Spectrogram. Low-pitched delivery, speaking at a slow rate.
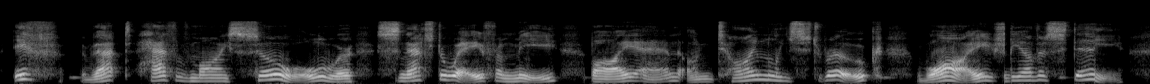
No: medium, 170 Hz; slow, 105 wpm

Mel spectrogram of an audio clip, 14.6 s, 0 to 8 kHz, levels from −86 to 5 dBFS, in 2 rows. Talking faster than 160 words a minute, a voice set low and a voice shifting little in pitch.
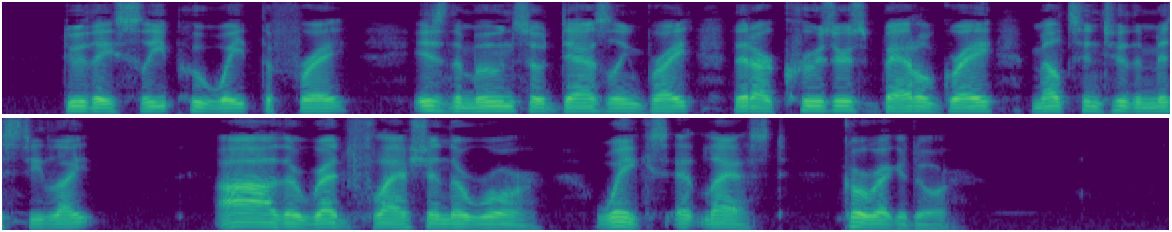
No: average, 140 wpm; low, 105 Hz; narrow, 2.1 semitones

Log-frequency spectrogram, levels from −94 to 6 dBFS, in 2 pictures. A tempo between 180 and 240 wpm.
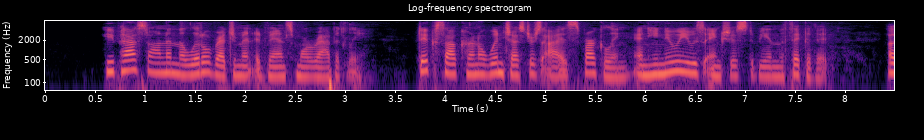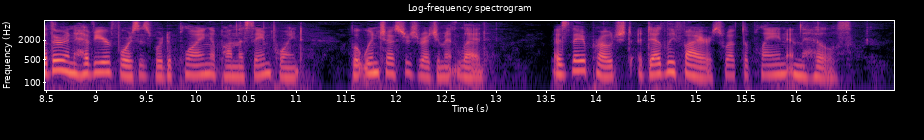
Yes: average, 195 wpm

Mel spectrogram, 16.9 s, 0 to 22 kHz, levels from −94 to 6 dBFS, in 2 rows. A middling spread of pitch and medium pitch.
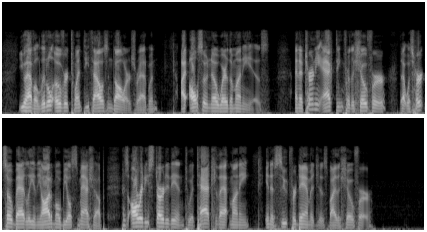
No: average, 3.7 semitones; low, 115 Hz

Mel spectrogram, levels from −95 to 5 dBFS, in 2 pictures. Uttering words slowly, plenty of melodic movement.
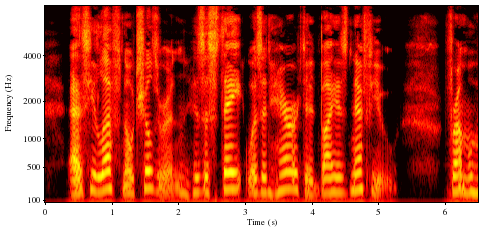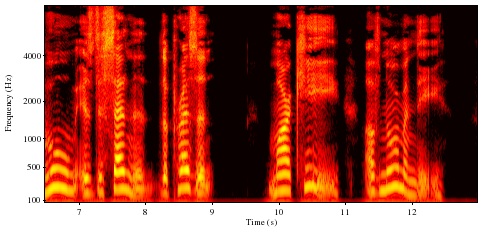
No: slow, 95 wpm; average, 3.8 semitones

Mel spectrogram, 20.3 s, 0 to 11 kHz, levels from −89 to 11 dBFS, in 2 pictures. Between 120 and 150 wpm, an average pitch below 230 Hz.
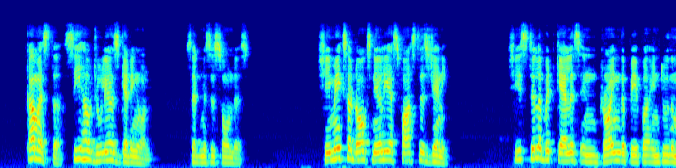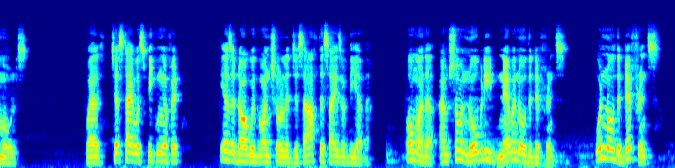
No: average, 200 wpm; medium, 140 Hz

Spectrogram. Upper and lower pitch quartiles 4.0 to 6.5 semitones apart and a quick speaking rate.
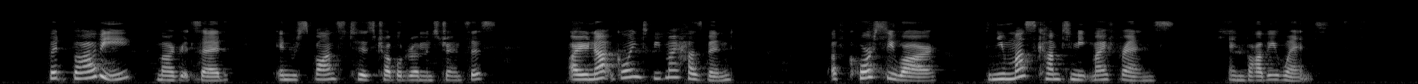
No: wide, 5.6 semitones; average, 145 wpm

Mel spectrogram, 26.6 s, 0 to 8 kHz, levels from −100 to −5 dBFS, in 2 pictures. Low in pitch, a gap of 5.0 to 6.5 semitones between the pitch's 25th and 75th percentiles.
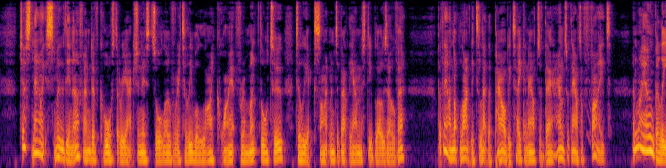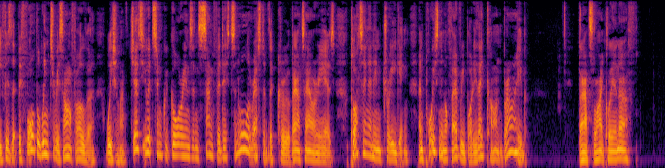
Yes: low, 100 Hz; average, 5.3 semitones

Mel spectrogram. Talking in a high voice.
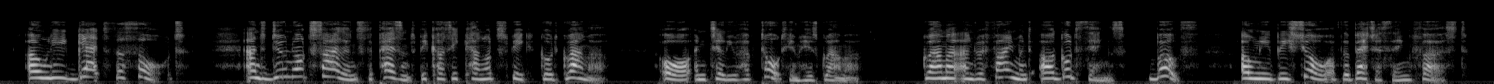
Yes: very high, 260 Hz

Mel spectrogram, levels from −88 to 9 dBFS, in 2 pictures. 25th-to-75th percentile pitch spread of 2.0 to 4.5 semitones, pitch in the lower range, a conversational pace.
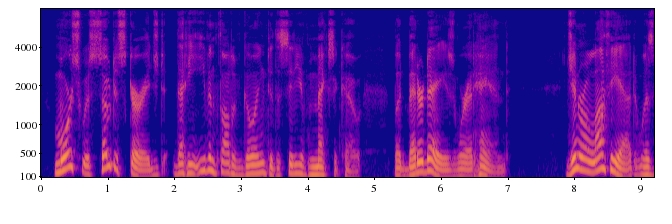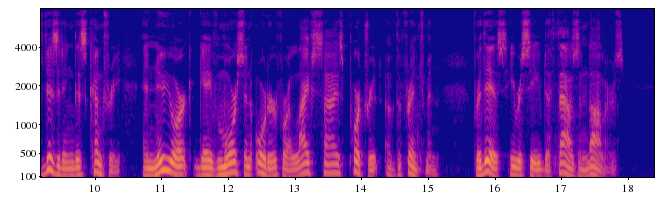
No: wide, 5.6 semitones; low, 130 Hz; average, 160 wpm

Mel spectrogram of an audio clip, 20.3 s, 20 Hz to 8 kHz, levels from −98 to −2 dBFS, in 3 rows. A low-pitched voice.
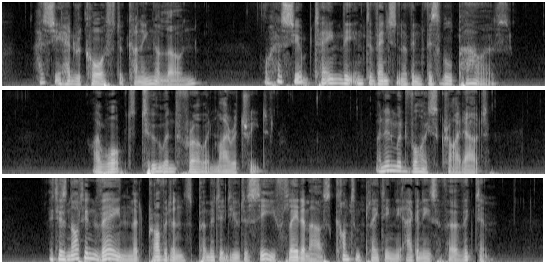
Yes: low, 105 Hz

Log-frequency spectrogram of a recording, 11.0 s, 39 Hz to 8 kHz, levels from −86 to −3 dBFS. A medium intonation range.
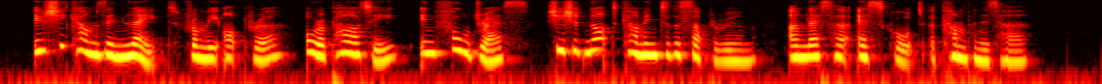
No: wide, 6.0 semitones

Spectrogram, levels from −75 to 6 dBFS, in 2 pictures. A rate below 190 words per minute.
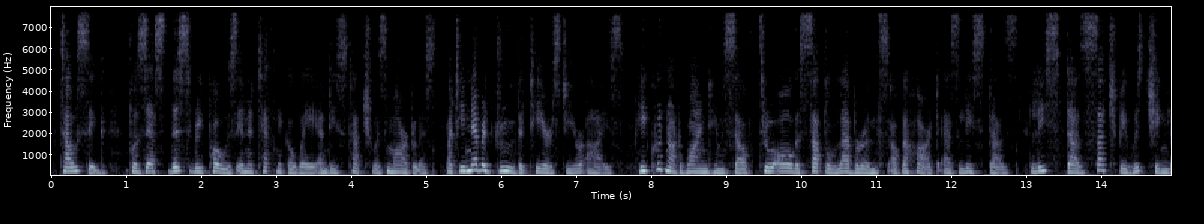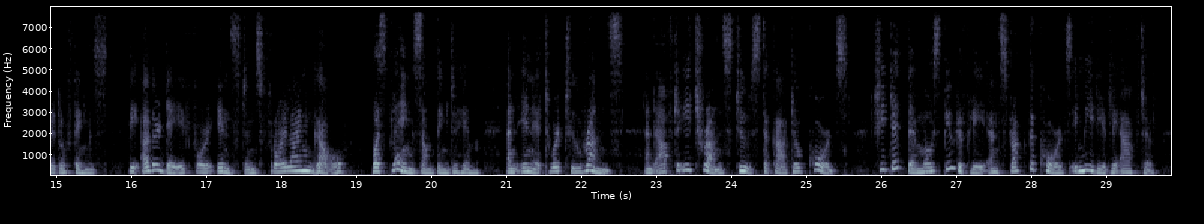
Yes: average, 160 wpm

